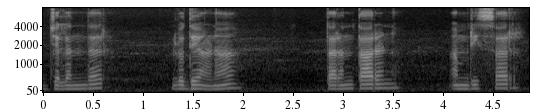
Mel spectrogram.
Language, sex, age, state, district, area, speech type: Punjabi, male, 18-30, Punjab, Amritsar, urban, spontaneous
